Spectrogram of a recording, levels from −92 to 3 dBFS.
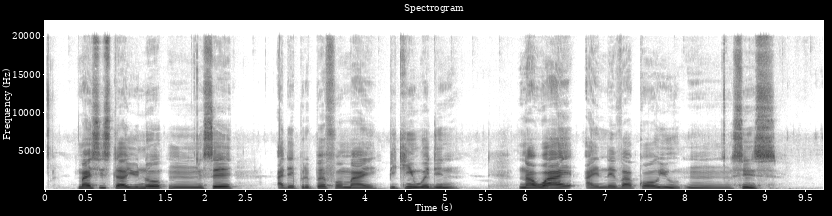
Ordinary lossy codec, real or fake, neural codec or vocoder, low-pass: none; real; none; none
